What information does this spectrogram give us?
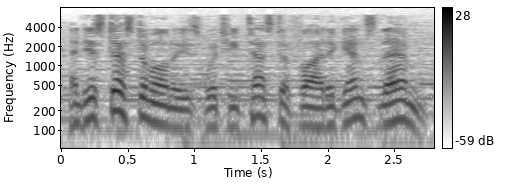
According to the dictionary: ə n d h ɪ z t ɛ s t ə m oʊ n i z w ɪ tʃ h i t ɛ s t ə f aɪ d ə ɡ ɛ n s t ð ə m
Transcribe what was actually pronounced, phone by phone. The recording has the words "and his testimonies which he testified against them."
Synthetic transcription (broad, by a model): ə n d ɪ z t ɛ s t ə m oʊ n i z w ɪ tʃ h i t ɛ s t ə f aɪ d ə ɡ ɛ n s t ð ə m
